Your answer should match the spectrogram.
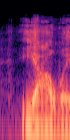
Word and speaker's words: Yahweh: Yahweh is Savior because it's connected to the name Yahweh. The old Protestant German pronunciation is Jehovah. You've heard of Jehovah Witnesses. It's basically the mistaken pronunciation, and it's stuck.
